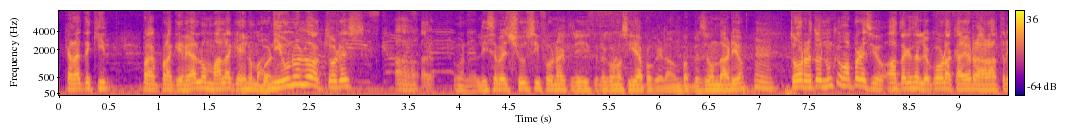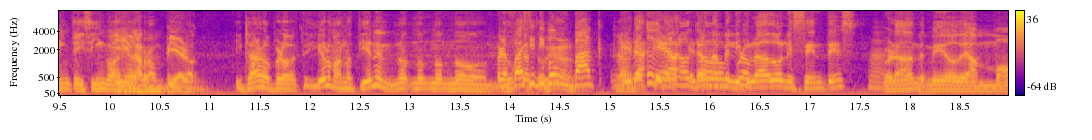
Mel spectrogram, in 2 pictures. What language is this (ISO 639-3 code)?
spa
